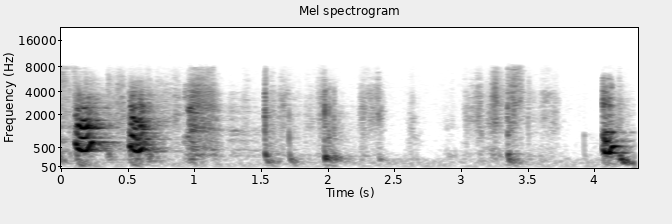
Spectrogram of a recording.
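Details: A seal gives harsh, hoarse barks in short irregular bursts, with brief pauses between them, along with flipper claps.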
